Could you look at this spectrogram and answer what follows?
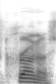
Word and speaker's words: chronos: One would be called kairos time, or kairos time, which is spelled K-A-I-R-O-S, kairos time, versus chronos time.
